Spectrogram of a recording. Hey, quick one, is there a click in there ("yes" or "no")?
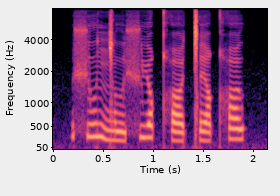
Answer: yes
